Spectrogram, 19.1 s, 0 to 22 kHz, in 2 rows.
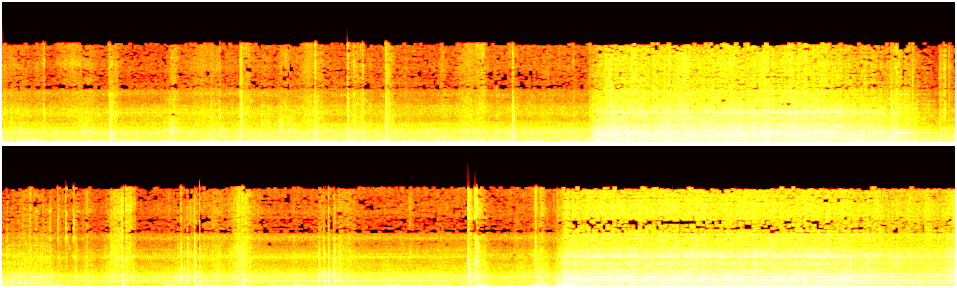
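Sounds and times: shovel scraping concrete mix: 0:00.0 - 0:12.1
machine humming: 0:00.0 - 0:19.0
rattling vibration: 0:00.0 - 0:19.0.

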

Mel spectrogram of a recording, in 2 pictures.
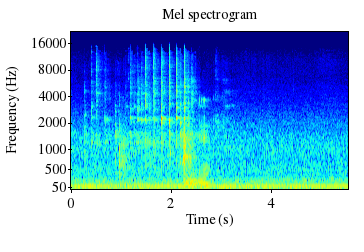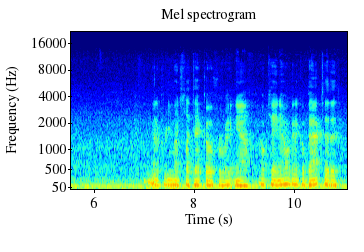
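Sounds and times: steady low hum: 0:00.0 - 0:11.0
small hard objects clicking: 0:00.3 - 0:02.6.

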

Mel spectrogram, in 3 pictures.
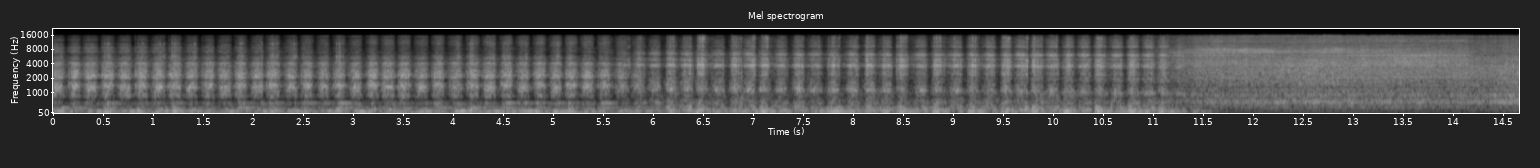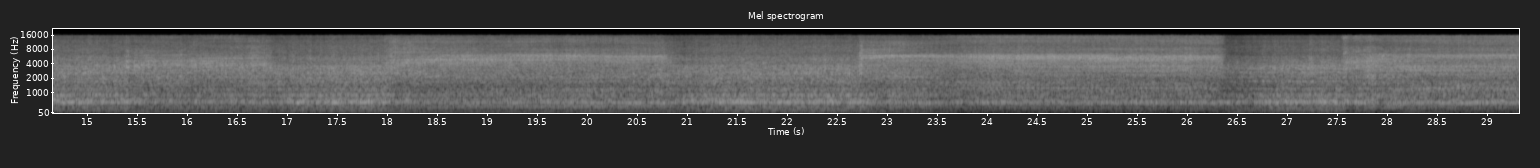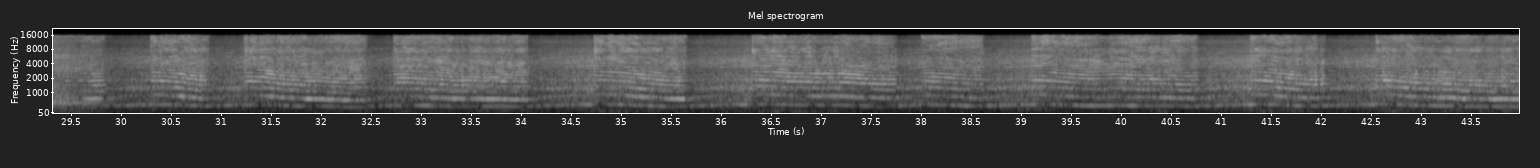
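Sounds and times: belt sander running: 0:00.0 - 0:30.3
rotary tool whining: 0:00.0 - 0:31.7
coping saw cutting wood: 0:00.0 - 0:43.9.

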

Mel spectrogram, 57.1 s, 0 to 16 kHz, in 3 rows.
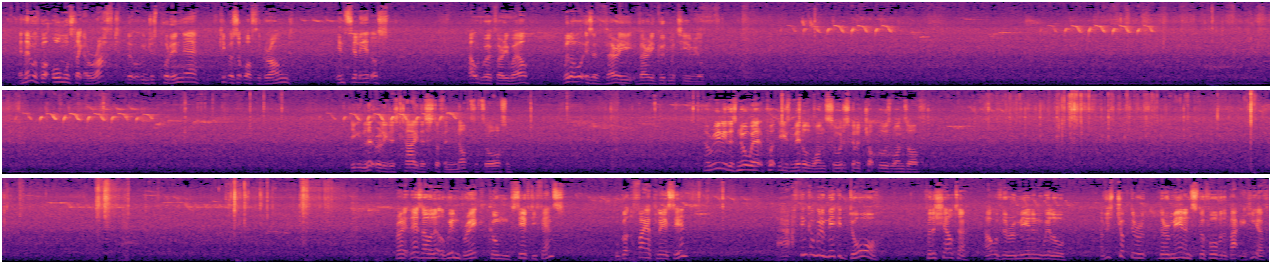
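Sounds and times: outdoor hiss: 0:00.0 - 0:57.0
songbird singing: 0:00.0 - 0:57.0
willow rods clicking and crackling: 0:21.7 - 0:23.3, 0:32.8 - 0:38.5, 0:39.4 - 0:40.4, 0:41.3 - 0:43.2.

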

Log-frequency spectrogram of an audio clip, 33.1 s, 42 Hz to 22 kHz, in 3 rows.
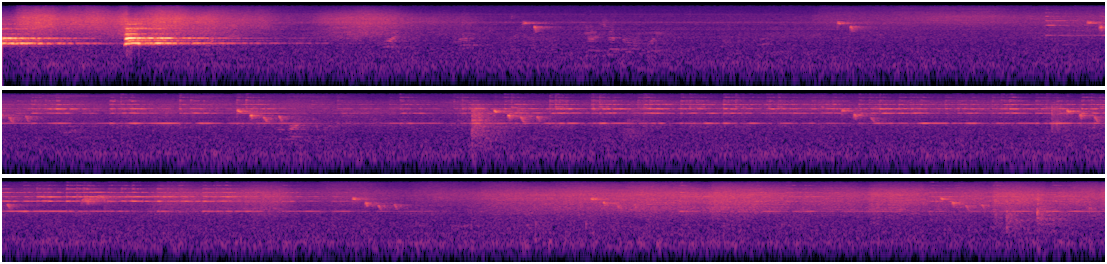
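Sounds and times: bird chirps: 0:00.0 - 0:03.0
steady high-pitched tones: 0:00.0 - 0:03.3, 0:10.3 - 0:26.7, 0:28.6 - 0:33.0
faint hiss: 0:00.0 - 0:17.8, 0:22.8 - 0:33.0.

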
